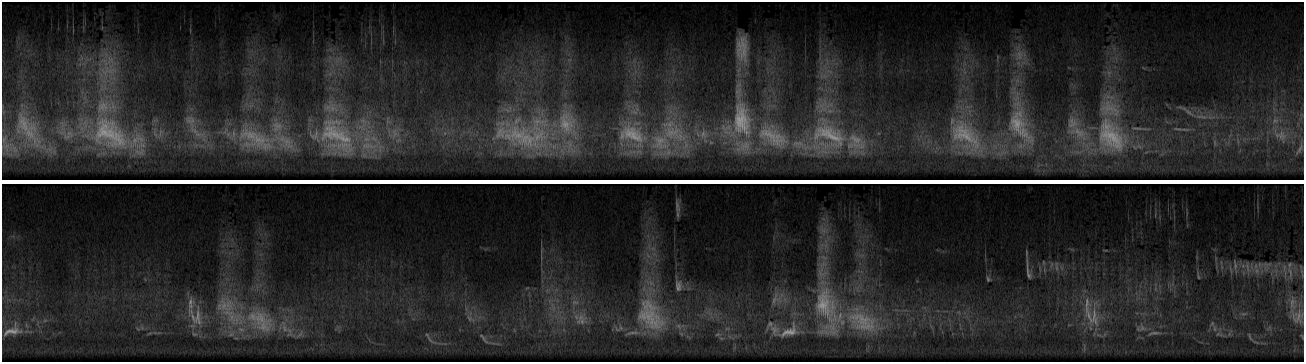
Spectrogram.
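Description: Birds calling: a running series of short, sharp chirps, with a few short rising whistled notes around the middle, over a steady outdoor hiss.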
